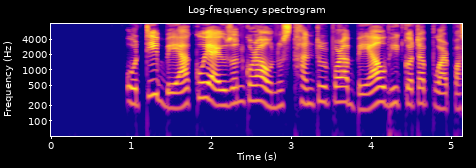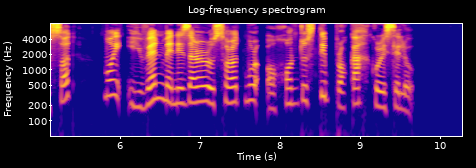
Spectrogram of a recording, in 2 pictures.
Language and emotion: Assamese, disgusted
